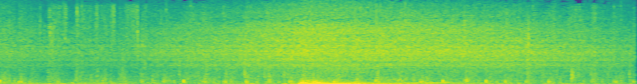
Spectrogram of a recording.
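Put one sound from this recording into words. Armoured footsteps run quickly on stone.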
